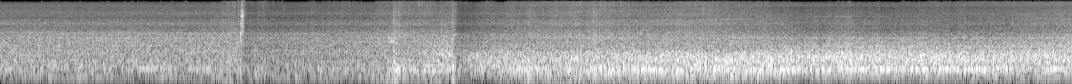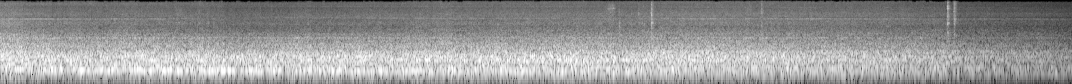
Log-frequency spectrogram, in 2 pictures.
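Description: Airliner cockpit noise during the landing rollout: a steady noise of engines and rushing air that swells about six seconds in, holds loud, and dies away near the end. A few faint clicks.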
